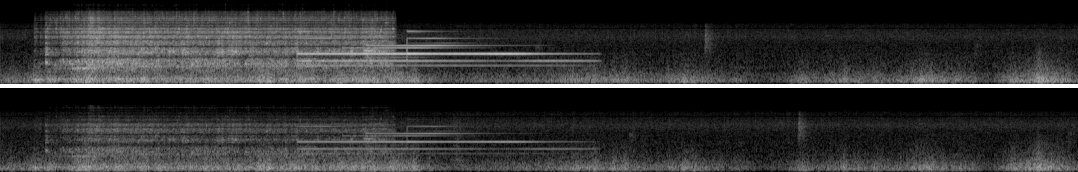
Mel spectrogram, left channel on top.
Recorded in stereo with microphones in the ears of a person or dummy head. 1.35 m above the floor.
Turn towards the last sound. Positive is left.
turn(degrees=40)  # may be behind; listen again after turning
